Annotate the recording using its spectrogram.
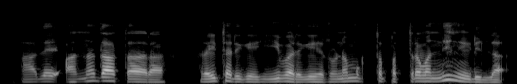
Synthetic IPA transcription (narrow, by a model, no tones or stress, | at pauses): aːd̪ɾeʔɐnːɐd̪aːt̪aːɾɐ | ɾɐjt̪ɐɾiɡe̞iːʋɐɾeɛɡe̞ɾuɳɐmuk̚t̪ɐpɐt̪ɾɐʋɐnːeniːɽilːɐ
